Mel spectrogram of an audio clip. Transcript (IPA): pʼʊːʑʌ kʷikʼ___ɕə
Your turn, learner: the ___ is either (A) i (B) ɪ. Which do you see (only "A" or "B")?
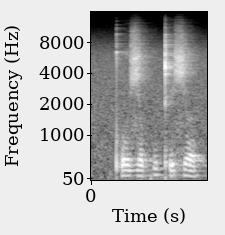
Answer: B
